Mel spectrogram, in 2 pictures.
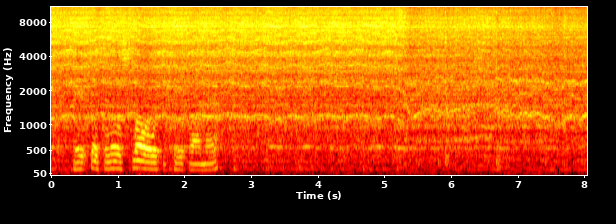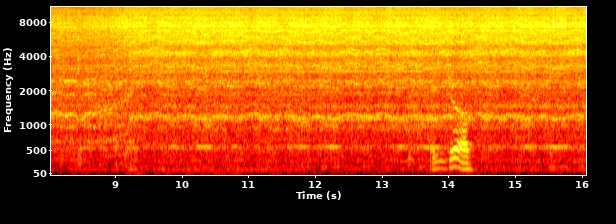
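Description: An electric drill whirs steadily as it drives a bead roller.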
